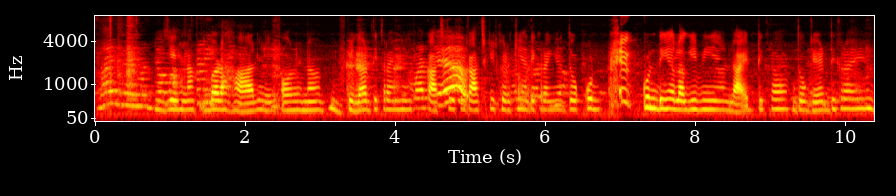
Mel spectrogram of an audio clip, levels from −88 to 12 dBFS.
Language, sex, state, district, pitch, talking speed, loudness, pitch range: Hindi, female, Bihar, Gaya, 230 Hz, 195 wpm, -18 LUFS, 220-250 Hz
